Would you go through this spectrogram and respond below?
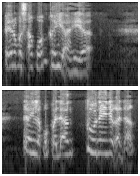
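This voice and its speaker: A woman's voice: sits high, moderate pace, a bit bright, rough recording. A woman playing a guilt-ridden young daughter, crying and ashamed, in a Filipino radio drama. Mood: tearful remorse.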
